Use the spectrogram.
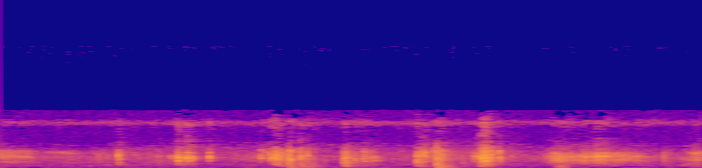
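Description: A key scrapes and clicks in a lock with a few sharp metallic knocks and rattles, followed by a door being pushed open with a soft, drawn-out rustle.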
